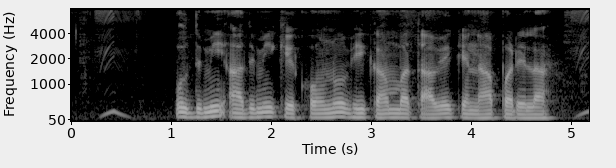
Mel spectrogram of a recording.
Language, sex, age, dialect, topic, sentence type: Bhojpuri, female, 25-30, Northern, banking, statement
